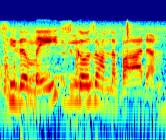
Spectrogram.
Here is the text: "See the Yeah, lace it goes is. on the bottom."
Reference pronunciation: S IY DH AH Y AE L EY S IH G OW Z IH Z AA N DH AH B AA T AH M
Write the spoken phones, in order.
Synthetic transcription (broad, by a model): S IY DH AH L EY S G OW IH Z N DH AH B AA T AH M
